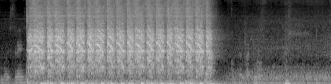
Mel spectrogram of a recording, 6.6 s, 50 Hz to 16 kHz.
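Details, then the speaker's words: 1000 hp jet ski, Sea-Doo SVHO supercharger with compound Garrett G42-1450 turbo, on FuelTech: starter cranks fast and evenly about four seconds with rhythmic puffs but never catches; engine seems to want compression, cause unconfirmed. "Are you wanting to start It looks like the engine is wanting compression"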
